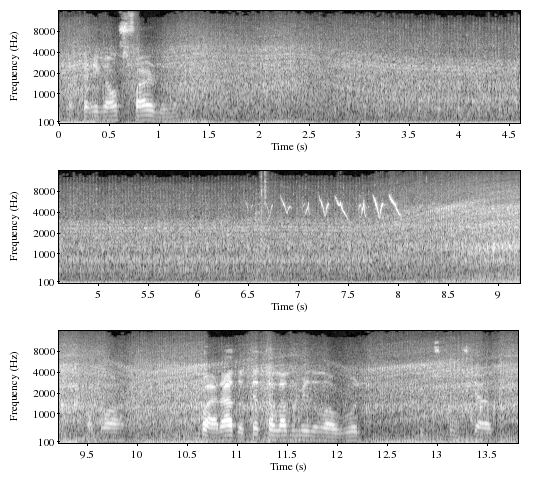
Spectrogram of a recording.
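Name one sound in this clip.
A tractor engine rumbles steadily and revs as it drives.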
